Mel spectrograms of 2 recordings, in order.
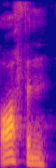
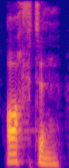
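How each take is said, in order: First: The T sound is dropped from the middle. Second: The T sound is pronounced in the middle. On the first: "more casual is to say, I often. The T is just dropped" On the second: "sometimes hear people say"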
